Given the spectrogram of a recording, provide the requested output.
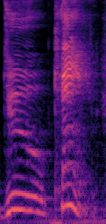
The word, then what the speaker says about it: Duquesne: One of the characters suspected of being Batwoman is Kathy Duquesne, pronounced Duquesne.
